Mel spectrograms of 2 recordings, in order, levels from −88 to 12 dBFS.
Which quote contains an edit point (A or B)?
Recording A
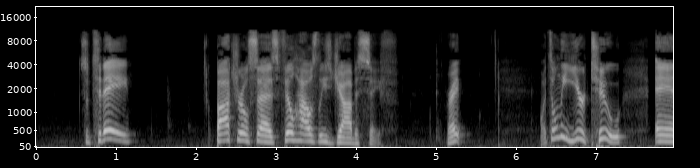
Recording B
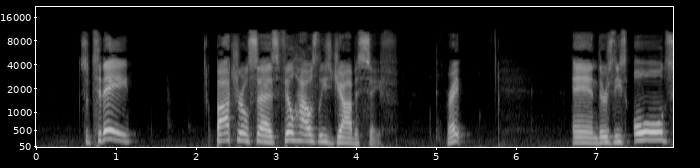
A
